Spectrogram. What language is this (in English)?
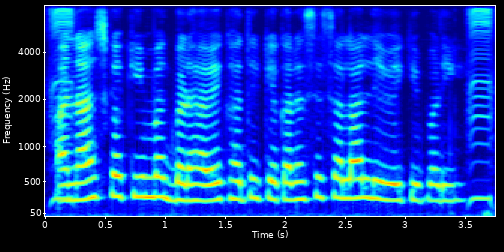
Bhojpuri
